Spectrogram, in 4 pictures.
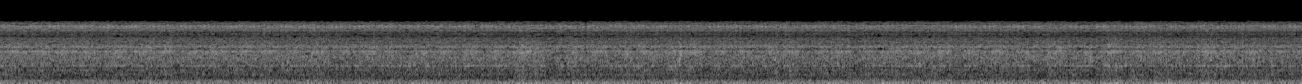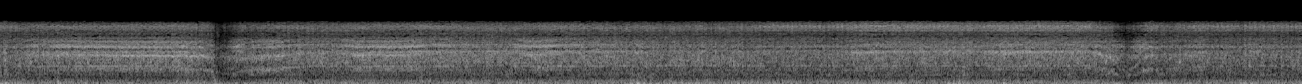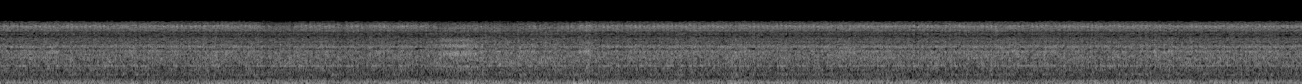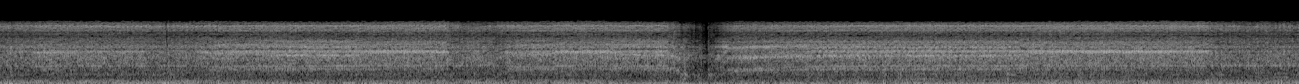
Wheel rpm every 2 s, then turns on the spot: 240, 240, 230, 230, 230, 230, 230, 190, 190, 230, 230, 230, 170, 230, 230, 230, 230, 230, 230, 230, 230, 220, 230, 160, 210, 230.
none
